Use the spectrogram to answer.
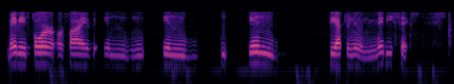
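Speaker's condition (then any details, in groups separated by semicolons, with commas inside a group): Stuttering; asks listeners for patience; repeated words, prolonged sounds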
